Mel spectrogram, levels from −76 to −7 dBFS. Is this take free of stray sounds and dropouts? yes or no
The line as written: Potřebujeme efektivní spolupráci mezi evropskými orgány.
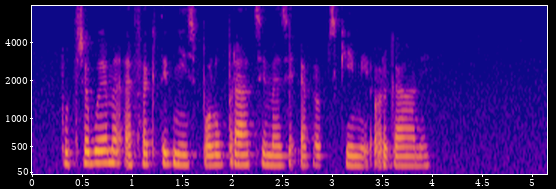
yes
